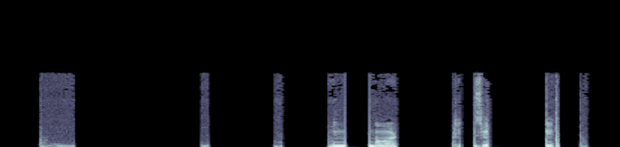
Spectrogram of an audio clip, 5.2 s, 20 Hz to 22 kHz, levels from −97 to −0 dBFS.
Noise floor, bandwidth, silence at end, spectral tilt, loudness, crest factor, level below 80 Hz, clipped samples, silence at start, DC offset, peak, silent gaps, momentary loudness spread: under -90 dBFS; 11.5 kHz; 0.3 s; -6.5 dB/octave; -18 LUFS; 20 dB; -46 dBFS; under 0.1%; 0.35 s; under 0.1%; 0 dBFS; 0.65-1.66 s, 1.80-2.27 s, 2.37-2.72 s, 3.33-3.76 s, 3.86-3.94 s, 4.23-4.54 s, 4.69-4.82 s; 24 LU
